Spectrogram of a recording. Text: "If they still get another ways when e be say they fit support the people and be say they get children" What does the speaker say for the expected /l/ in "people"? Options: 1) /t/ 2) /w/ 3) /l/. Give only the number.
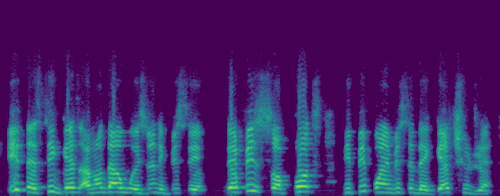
2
